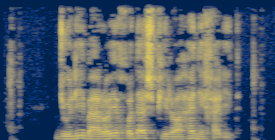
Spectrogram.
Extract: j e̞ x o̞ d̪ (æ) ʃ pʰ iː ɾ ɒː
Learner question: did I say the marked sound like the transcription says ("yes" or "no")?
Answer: yes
